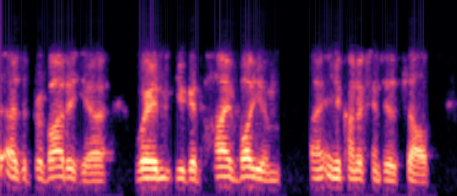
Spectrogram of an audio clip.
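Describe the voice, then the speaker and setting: Speaking fairly quickly with a South African accent, a man keeps a fairly low pitch and fairly even intonation. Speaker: webinar speaker on customer service technology. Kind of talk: webinar presentation.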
